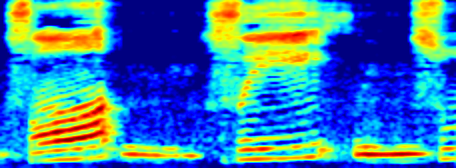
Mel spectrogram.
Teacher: So, harakat atas buka sikit. So, harakat bawah renyih. Si. Harakat depan muncung.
